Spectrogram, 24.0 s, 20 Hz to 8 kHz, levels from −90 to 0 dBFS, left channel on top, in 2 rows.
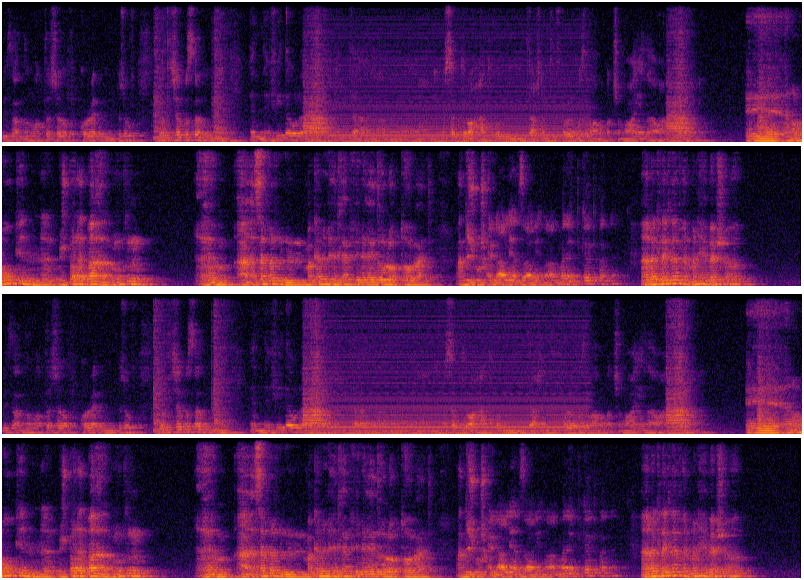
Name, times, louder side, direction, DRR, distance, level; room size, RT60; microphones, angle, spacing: voice 1, 0.0-10.5 19.3-21.3, equal, 65° left, 0 dB, 0.6 m, -36 dB
sound 1, 2.2-2.6 3.1-3.5 4.5-8.9 9.9-10.3 11.3-11.7, right 2 dB, 85° right, 0.6 m, -37 dB
voice 2, 11.1-14.1 14.9-18.4 18.8-19.4 21.6-23.0, equal, 10° left, -8 dB, 0.7 m, -27 dB
2.3 x 2.1 x 2.9 m, 0.76 s
head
